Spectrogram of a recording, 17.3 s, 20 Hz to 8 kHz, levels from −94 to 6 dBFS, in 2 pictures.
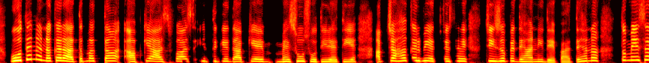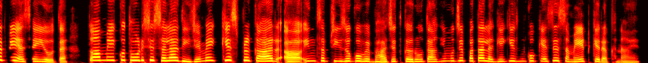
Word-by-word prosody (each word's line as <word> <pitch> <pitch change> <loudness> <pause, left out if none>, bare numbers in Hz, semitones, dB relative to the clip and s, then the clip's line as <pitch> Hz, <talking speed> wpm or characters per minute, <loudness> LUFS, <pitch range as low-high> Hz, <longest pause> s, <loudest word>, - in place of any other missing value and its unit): वो 340 - +8
होता 400 +6 +9
है - - +2
ना, 340 - +4
नकारात्मकता 320 -1 +4 0.3
आपके 260 +5 -3
आसपास 290 +2 -2
इर्द-गिर्द 290 0 -7
आपके 265 +1 0 0.2
महसूस 270 +2 0
होती 245 -1 -2
रहती 235 +1 -2
है। 240 - -2 0.3
आप - - +1
चाह 335 0 +3
कर 355 -2 +2
भी 340 0 +1
अच्छे 300 -1 -3
से 305 +1 -4 0.3
चीज़ों 315 0 +3
पे 320 - -1
ध्यान 250 -2 -1
नहीं 260 -1 -4
दे 215 -2 0
पाते 210 +3 -4
है 310 - -2
ना? 365 -1 +2 0.3
तो 415 - -1
मेरे 430 0 +5
साथ 455 +2 +2
भी 385 - +3
ऐसे 280 0 -2
ही 275 -1 -2
होता 220 -3 -1
है। 220 - -2 0.3
तो - - +2
आप 405 0 +6
मेरे 415 0 0
को 430 - +1
थोड़ी-सी 400 +1 +3
सलाह 375 0 +4
दीजिए, 270 -5 -2
मैं 370 +6 -2
किस 420 0 +4
प्रकार 320 -5 +4
अ, 240 0 +4
इन 325 +1 -7
सब 340 -1 -3
चीज़ों 305 0 -3
को 315 +1 0
विभाजित 260 -1 -3
करूँ? 270 -1 0
ताकि 270 +2 -3
मुझे 330 +2 -5
पता 335 +1 +2
लगे 275 -3 -4
कि 325 - -6
इनको 305 +2 -7
कैसे 295 +4 -2
समेट 275 -3 -2
के 270 - +2
रखना 210 -3 -6
है? 195 +1 -11
295 Hz, 220 wpm, -22 LUFS, 265-340 Hz, 0.3 s, होता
